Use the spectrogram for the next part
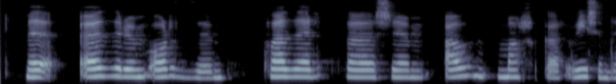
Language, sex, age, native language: Icelandic, female, 11, Icelandic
